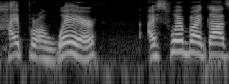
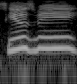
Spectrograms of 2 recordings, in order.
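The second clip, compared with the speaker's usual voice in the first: soft, gentle, pitched-up, non-threatening polite tone; 7 semitones higher than usual. Showing the covert voice used in place of a deep, aggressive one: soft, gentle voice. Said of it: "Even though my voice is not like that, my voice is very deep and aggressive. I have to change it".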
